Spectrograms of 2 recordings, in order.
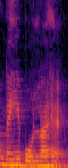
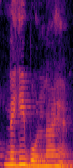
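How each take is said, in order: Both takes have the same delivery.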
